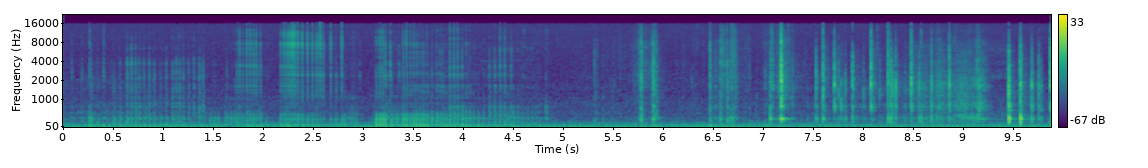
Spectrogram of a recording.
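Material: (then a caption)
Plastic. A large, clear plastic Listerine bottle full of liquid has its cap and body tapped with long nails. The first half is soft scratching and rustling against a low steady hum, then sharper, brighter clicking taps come more often toward the end.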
